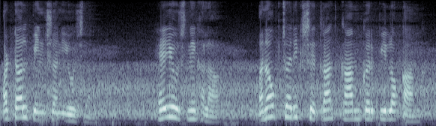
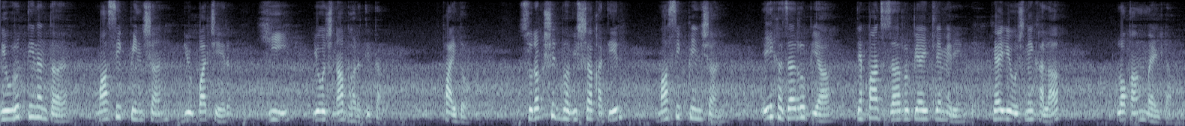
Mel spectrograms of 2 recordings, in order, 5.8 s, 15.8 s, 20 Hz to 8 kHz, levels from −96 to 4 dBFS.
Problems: constant background noise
